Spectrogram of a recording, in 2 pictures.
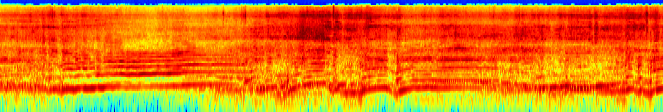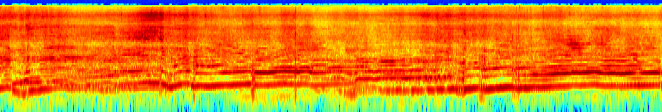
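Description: Classic Lada rally cars' four-cylinder engines run hard on a dirt track. The pitch rises and falls again and again with throttle and gear changes, with a few quick swoops in the middle and steadier held revs near the start and end.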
